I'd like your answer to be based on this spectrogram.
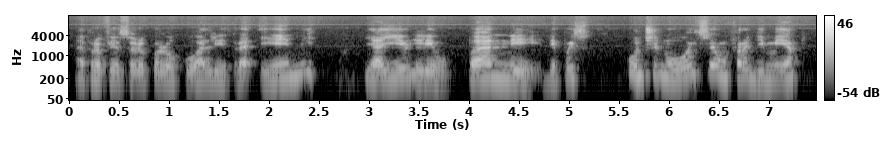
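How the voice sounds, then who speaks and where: A woman giving an academic lecture, explaining slowly and deliberately, repeating herself and checking in with her audience. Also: on the low side, breathy edge.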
